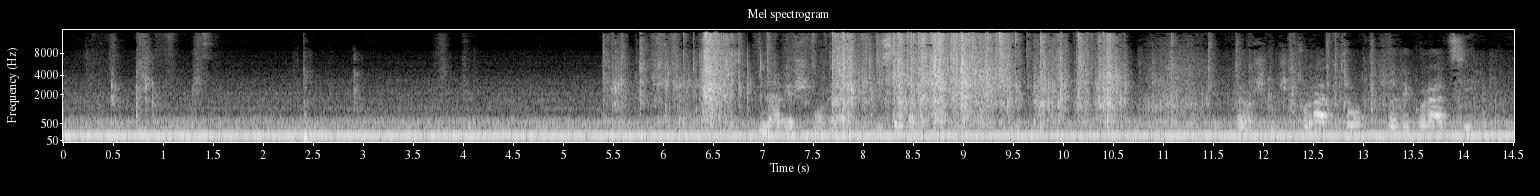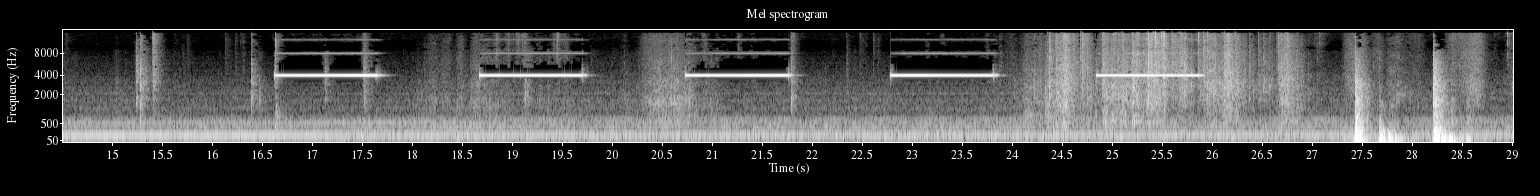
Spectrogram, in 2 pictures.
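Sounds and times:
steady low hum: 0:00.0 - 0:29.0
high electronic oven beeps: 0:16.6 - 0:17.9, 0:18.6 - 0:19.9, 0:20.6 - 0:22.0, 0:22.7 - 0:26.4
rustling: 0:24.1 - 0:27.0.

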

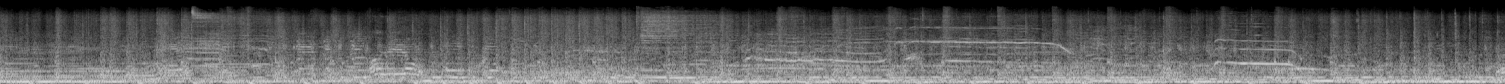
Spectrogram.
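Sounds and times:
live rock band playing: 0:00.0 - 0:15.0
sliding electric guitar lead: 0:00.0 - 0:15.0.

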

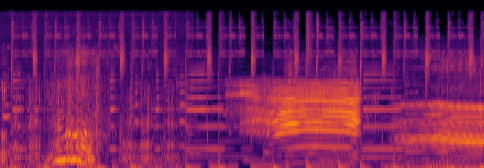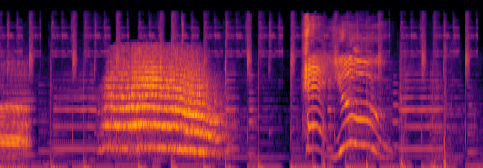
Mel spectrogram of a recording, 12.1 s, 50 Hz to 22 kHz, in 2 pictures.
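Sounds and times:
cow mooing: 0:00.0 - 0:06.5, 0:07.2 - 0:09.0
children's music with steady beat: 0:00.0 - 0:12.0.

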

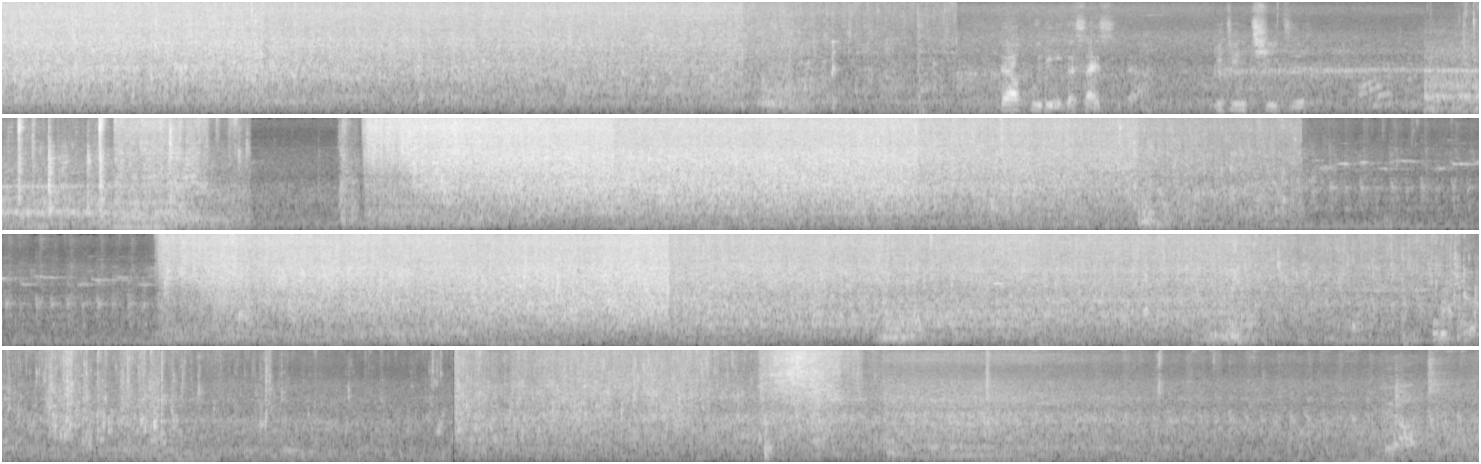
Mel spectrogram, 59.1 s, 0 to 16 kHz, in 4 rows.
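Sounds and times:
hose water gushing into steel trough: 0:18.4 - 0:27.8, 0:48.8 - 0:53.0.

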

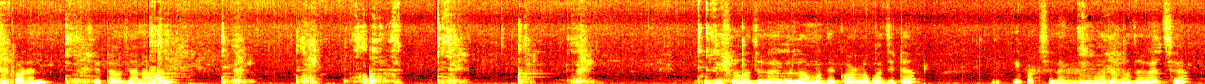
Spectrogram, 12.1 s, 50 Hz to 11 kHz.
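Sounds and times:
metal spatula scraping pan: 0:00.0 - 0:08.2, 0:10.6 - 0:12.0
light sizzle: 0:00.0 - 0:12.0.

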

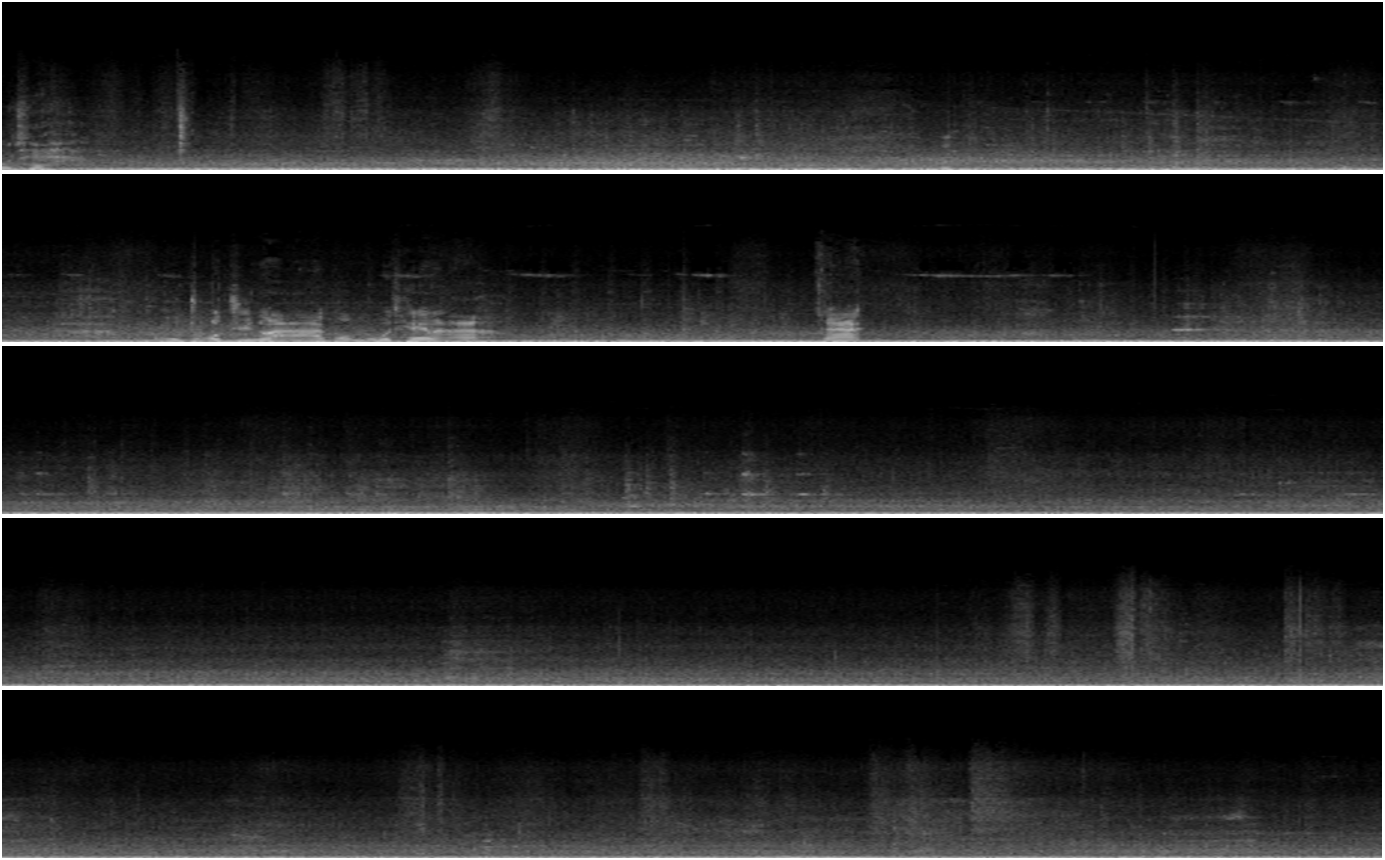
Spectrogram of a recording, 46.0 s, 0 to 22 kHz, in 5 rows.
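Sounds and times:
engine idling: 0:00.0 - 0:46.0.

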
